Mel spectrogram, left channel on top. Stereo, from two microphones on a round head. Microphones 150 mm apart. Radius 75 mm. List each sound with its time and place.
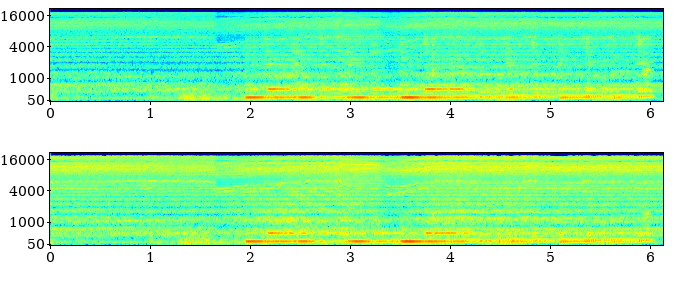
0.0 s a drone: 40° right (ahead or behind)
1.9 s a guitar: 75° left (ahead or behind)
